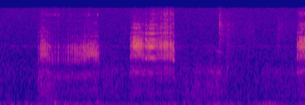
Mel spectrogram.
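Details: Harsh, grating calls from a Tibetan partridge in Ladakh's mid-winter freeze, with two loud rasping bursts about a second apart and the start of a third, over low background noise.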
